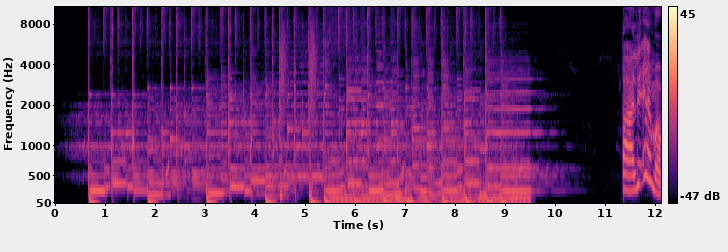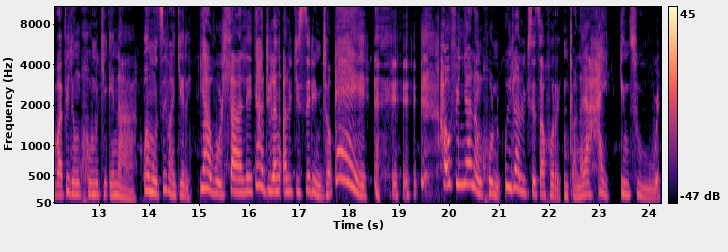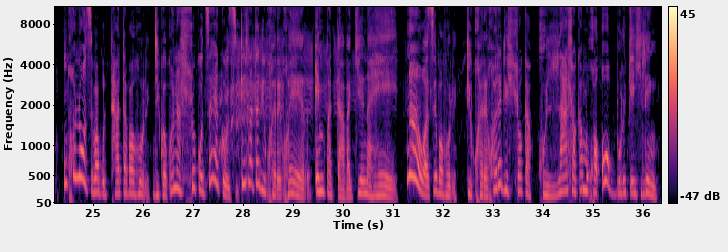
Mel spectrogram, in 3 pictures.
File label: Users Disposal Sesotho; Sanitation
